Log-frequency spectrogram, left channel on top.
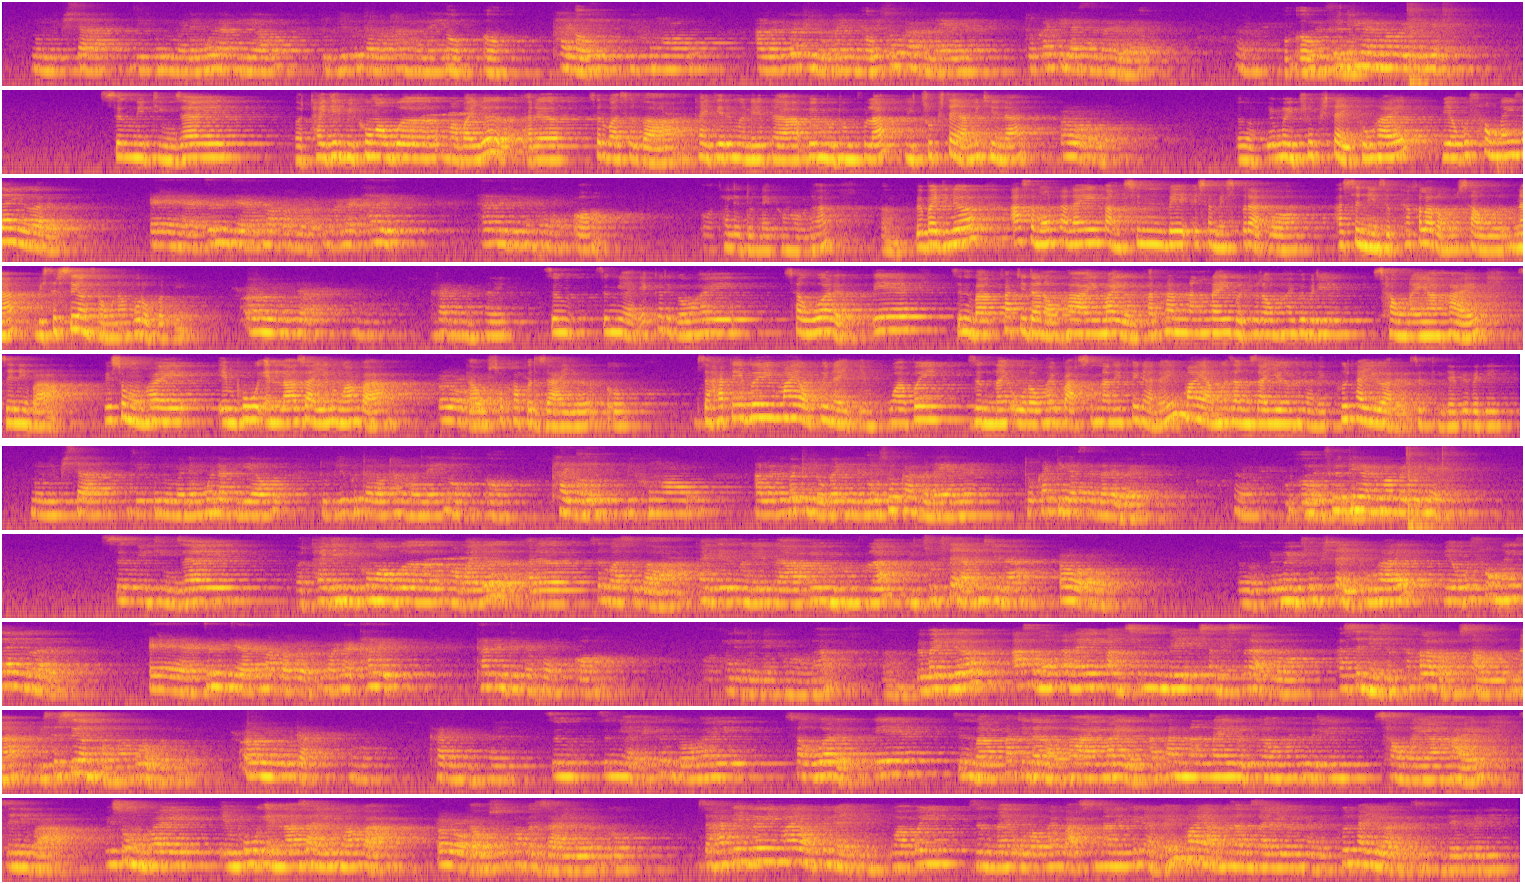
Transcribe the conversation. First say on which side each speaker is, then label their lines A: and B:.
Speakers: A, on the right (about 75°); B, on the left (about 80°).
A: न'नि फिसा जिखुनु माने मोनाबिलियाव दुब्लि फोथाराव थांनानै
B: औ औ
A: थाइगिर
B: औ
A: बिख फुङाव आलारि बा थि ल यहैनानै
B: औ
A: सखा होनाया नो थ' खाथि गा सा जाहैबाय
B: औ
A: औ
B: औ
A: नोंसोरनिथिं
B: बेनो
A: आरो माबायदि नेम
B: जोंनिथिंजाय थाइगिर बिखुङावबो माबायो आरो सोरबा सोरबा थाइगिर गिर मोनैफ्रा बे मुदुमफुला मैथ्रु फिथाइया मिथियोना
A: औ औ
B: ओ बे मैथ्रु फिथाइखौहाय बेयावबो सावनाय जायो आरो
A: ए जोंनिथि आरो माबाबो मा होनो थालिर थालिर दिनाव
B: अ अ थालिद दुनायखङाव ओं बेबायदिनो आसामाव थानाय बांसिन बे एसामिसफोराथ' आसिननि जोबथा खालारावनो सावो ना बिसोर सिगां सावोना बर'फोरनि
A: ओं नंगौ दा नंगौ
B: उम
A: थारैनो
B: ओमफाय जों जोंनिया एक थारिकावहाय सावो आरो बे जेनेबा खाथि दानाव हाय माइ ओंखारहां <unintelligible> बोथोरावहाय बेबायदि सावनायाहाय जेनेबा बे समावहाय एम्फौ एनला जायो नङा बा
A: औ
B: दाउ
A: औ
B: सखाफोर जायो औ जाहाथे बै माइआव फैनाय एम्फौआ बै जोंनाय अरावहाय बारसोमनानै थैनानै माइआ मोज जां जायो होननानै फोथायो आरो जोंथिंजाय बेबायदि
